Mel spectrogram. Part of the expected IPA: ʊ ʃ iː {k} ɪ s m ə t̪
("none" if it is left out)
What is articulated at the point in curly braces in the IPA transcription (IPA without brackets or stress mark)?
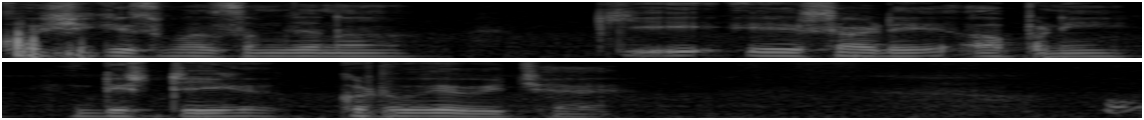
k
